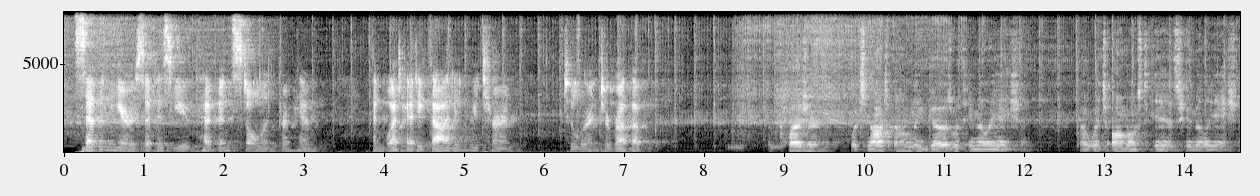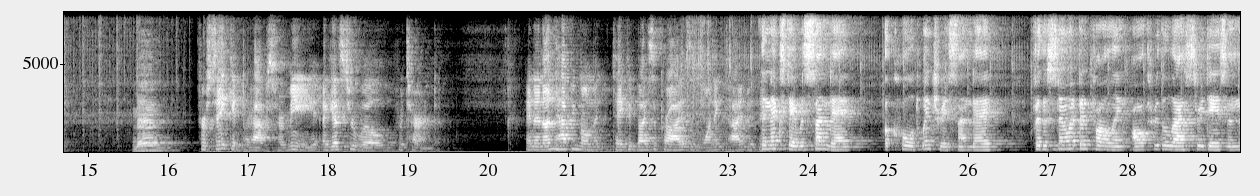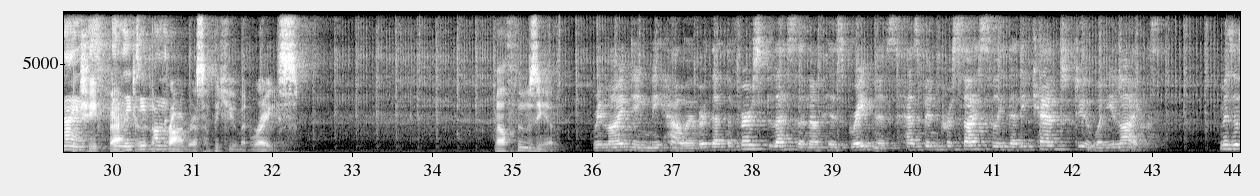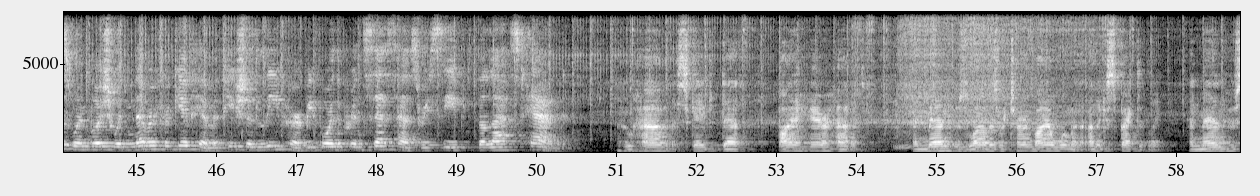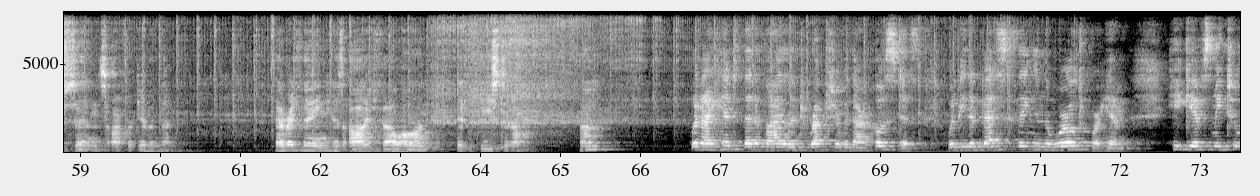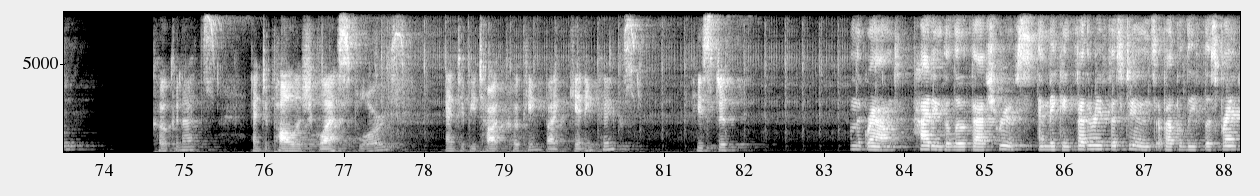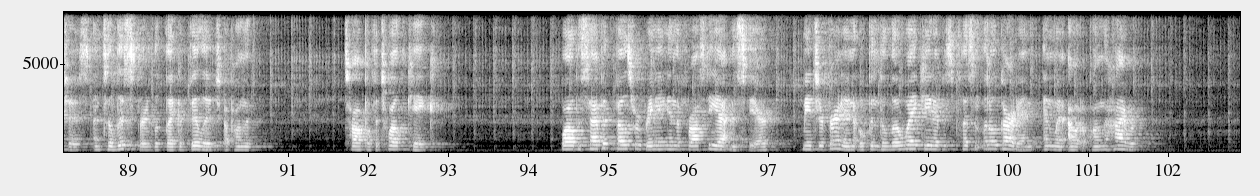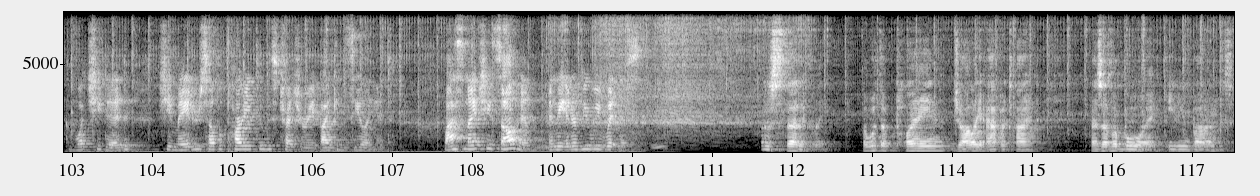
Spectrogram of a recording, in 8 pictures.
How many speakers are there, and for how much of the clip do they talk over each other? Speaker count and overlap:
six, about 1%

